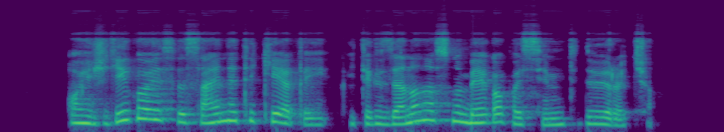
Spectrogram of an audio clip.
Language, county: Lithuanian, Vilnius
